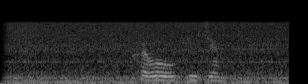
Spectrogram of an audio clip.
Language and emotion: Russian, neutral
